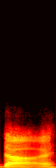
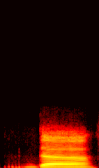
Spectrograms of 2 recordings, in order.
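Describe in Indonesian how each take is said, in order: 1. Bunyi 'da' diucapkan keras dan berat. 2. Bunyi 'da' diucapkan lembut dan ringan. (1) "Dia bukan da" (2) "Dia adalah da. Dia lembut lagi"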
